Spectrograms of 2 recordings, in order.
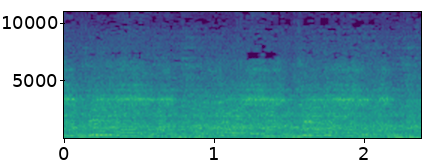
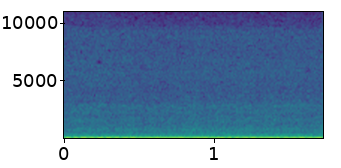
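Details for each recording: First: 1990 V3500 crew cab after sitting years in a field, fuel system replaced: slow, labored cranking about four beats a second that never catches; battery too weak, fuel likely spraying from throttle body. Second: 1990 Chevrolet V3500 crew cab, sat years in a field, after fuel system replacement and battery trouble: deep steady rumble with even pulse and no misses or knocks; running well.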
